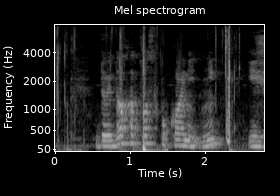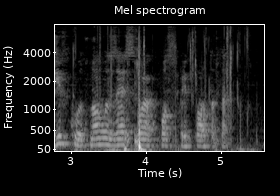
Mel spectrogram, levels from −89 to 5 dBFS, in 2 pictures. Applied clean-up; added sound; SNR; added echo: none; Chewing, mastication; -2 dB; none.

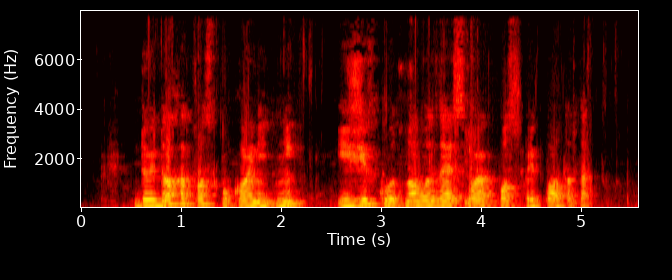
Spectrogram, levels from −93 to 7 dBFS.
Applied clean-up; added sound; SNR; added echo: neural separator model SepFormer DNS4.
